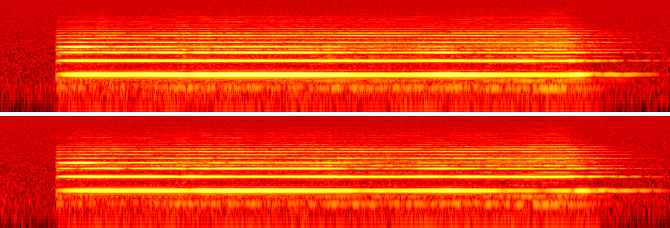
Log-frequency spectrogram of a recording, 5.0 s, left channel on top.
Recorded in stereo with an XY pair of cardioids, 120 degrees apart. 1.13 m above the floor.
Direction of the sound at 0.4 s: 10° left.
